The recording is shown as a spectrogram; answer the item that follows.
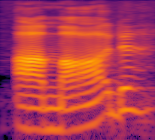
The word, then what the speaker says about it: Ahmaud: you all help me because I'm terrible at pronunciation of names. Ahmaud is how his name is pronounced, unfortunately.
